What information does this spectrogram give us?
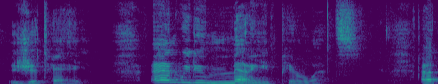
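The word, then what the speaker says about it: jeté: like this plea we jeete you say it like this jite we do many pirouettes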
